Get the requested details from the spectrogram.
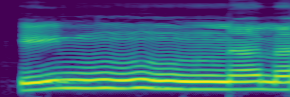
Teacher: انما نون مشدد غنہ ہوگا، غنہ کی مقدار 1 الف ہے۔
